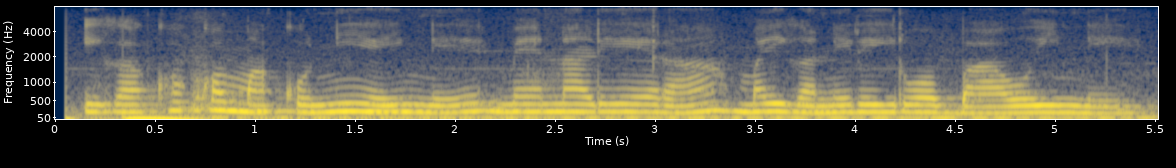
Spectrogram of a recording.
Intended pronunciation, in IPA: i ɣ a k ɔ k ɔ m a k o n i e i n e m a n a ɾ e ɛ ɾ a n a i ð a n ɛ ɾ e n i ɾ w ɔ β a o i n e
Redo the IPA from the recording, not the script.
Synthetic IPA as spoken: i ɣ a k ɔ k ɔ m a k o n i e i n e m ɛ n a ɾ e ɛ ɾ a m a i ɣ a n e ɾ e i ɾ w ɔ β a o i n e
